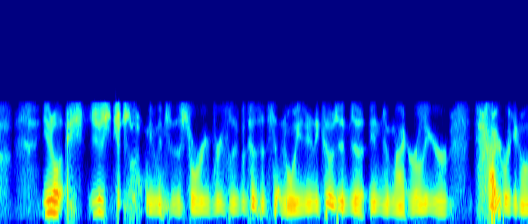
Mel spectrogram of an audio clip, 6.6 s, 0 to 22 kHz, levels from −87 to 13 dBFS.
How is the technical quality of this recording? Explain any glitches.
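The technical quality is poor: the whole clip is low-rate vocoded speech, and three bursts of transmission errors break it up further.

Throughout, the audio has passed through the Codec 2 vocoder at 1.3 kbit/s, with heavy damage. The codec sends only pitch, voicing, level and a coarse spectral envelope, and the decoder rebuilds the voice from sine waves. The result sounds buzzy and robotic. On a spectrogram the harmonics look unnaturally regular and smeared, with little fine detail. The waveform has lost its original shape.

Bit errors on digital voice radio corrupt the stream from 1.37 to 1.85 s, just before "me mention the story"; from 3.40 to 3.58 s, between "story briefly because it's" and "and it goes into"; and from 6.12 to 6.46 s, right after "into into my earlier". Flipped bits scramble each affected frame's pitch, level and spectrum. The voice turns into warbling bleeps and gibberish, worst in the first burst. 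A spectrogram would show abrupt frame-to-frame jumps in harmonic spacing and energy.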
